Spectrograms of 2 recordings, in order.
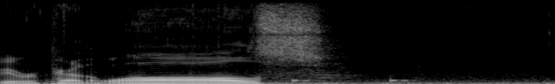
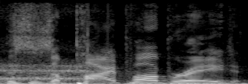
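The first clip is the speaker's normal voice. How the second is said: shout; 8 semitones higher, 5 dB louder than usual. Real, not acted. Shouting raid announcement.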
